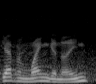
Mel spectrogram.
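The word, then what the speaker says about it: Gavin Wanganeen: Well, the one young player we're all raving about is Gavin Wanganine.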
